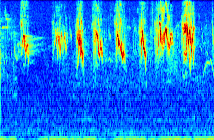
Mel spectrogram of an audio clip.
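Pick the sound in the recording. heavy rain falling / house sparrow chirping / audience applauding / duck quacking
house sparrow chirping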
